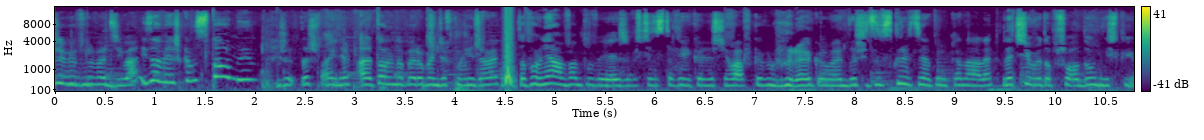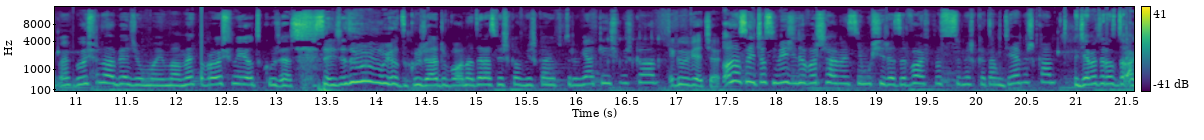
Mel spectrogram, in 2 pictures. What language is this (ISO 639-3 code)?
pol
